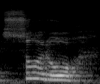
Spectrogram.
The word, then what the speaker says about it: soror: você não pronunciar erroneamente O correto é Soror Soror só ouro choro ou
